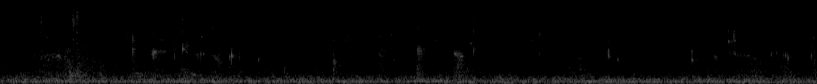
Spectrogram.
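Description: A person chewing melon, faint wet clicks and crunches over and over.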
